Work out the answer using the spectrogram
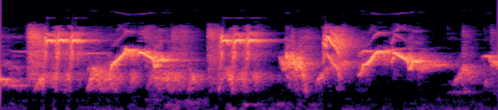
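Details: Varied song of a white-rumped shama: scratchy bursts alternating with clear arched whistles that rise and fall, delivered rapidly with almost no gaps.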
